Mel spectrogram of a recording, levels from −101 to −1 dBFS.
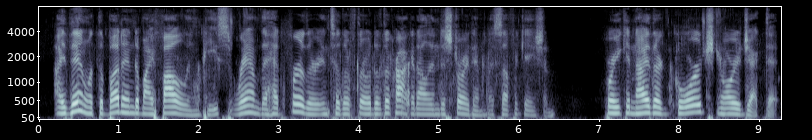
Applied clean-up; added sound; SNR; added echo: neural mask model Resemble Enhance denoiser.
